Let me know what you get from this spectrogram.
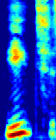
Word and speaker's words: Yeats: Yeats, is that how you say his name? Yeah.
